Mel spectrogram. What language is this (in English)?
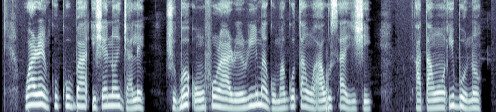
Yoruba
